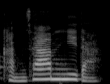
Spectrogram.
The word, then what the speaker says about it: 감사합니다: 도와주셔서 감사합니다. 합은 함으로 발음해요.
